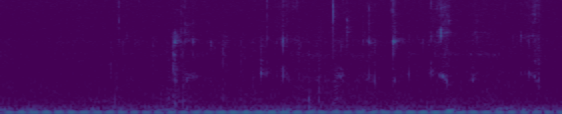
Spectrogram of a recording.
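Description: A person chewing a bite of mango mochi made from mochiko rice flour and ice cream, with scattered soft mouth clicks. A low steady hum runs underneath.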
